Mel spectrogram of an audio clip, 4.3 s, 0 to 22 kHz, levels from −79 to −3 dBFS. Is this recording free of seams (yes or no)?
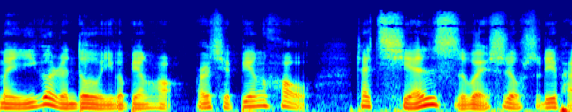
yes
